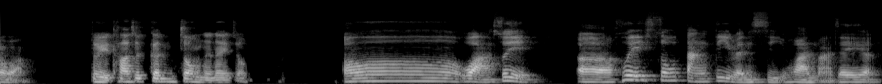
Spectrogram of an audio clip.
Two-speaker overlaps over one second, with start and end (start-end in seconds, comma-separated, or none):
none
